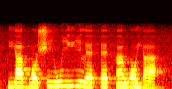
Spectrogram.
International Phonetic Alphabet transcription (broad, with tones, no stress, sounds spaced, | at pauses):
j a˨ b ɔ˨ ʃ i˧ w i˧ j i˧ l ɛ˨ h ɛ˨ h ã˨˦ w ɔ˧ j a˨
